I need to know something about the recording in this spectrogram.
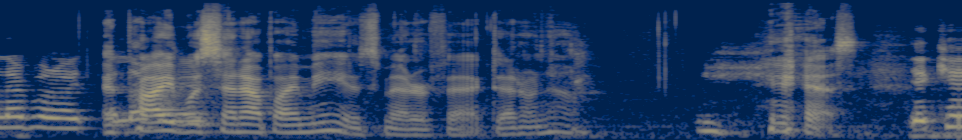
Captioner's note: laughter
